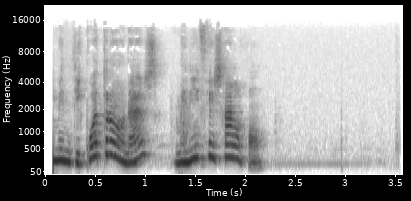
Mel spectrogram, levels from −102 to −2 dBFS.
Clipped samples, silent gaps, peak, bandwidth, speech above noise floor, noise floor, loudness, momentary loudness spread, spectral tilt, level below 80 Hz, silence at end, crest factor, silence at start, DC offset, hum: under 0.1%; none; -14 dBFS; 15 kHz; 39 dB; -70 dBFS; -30 LUFS; 10 LU; -5.5 dB/octave; -68 dBFS; 1.4 s; 18 dB; 0.1 s; under 0.1%; none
